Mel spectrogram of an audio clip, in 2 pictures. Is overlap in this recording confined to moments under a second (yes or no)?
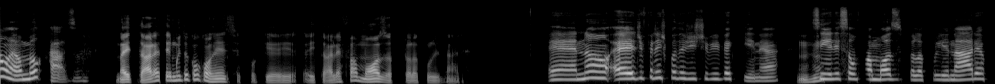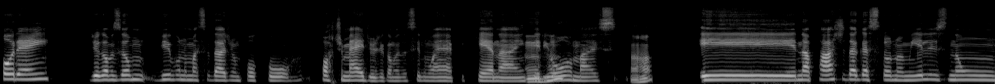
yes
